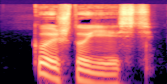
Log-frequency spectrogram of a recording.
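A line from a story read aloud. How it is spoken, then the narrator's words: Drawn-out drawl. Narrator (Russian): протянул Эдвард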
